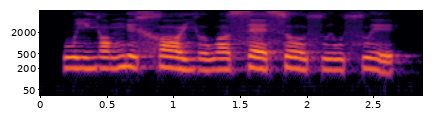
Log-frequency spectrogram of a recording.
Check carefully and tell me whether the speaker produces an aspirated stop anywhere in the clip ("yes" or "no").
no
